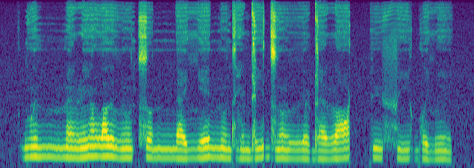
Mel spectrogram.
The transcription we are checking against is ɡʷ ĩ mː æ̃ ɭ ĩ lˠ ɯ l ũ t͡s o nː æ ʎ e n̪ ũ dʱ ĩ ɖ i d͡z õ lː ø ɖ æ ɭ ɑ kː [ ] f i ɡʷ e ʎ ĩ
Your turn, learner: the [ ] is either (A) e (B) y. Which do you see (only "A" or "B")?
B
